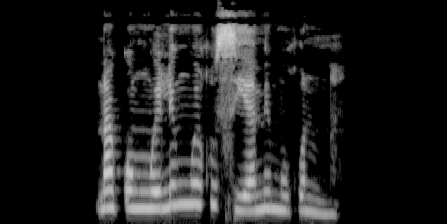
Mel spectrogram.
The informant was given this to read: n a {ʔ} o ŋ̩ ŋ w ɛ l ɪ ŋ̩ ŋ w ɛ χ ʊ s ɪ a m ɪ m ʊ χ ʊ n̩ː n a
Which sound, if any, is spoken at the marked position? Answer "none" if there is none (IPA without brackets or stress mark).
k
